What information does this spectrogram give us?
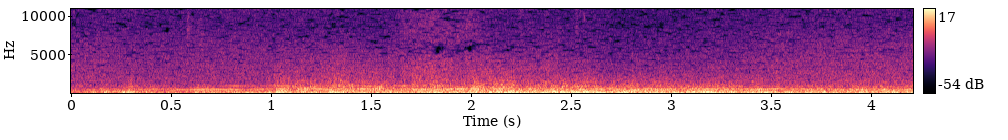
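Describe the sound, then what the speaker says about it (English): A video game thunderstorm on PS4 roars continuously, with heavy rain and a low rumble of thunder filling the scene loudly and evenly, no voices over it. "I'm trapped in a storm?"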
